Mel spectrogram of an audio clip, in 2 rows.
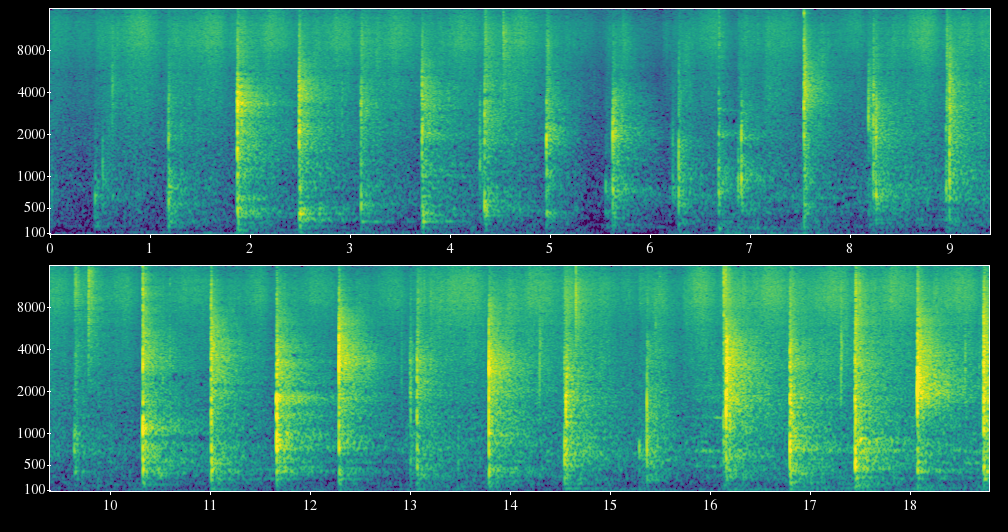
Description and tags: Japan Matsudo Hotel Stairwell Footsteps
Footsteps in a stairwell in Matsudo, Chiba, Japan.
Recorded with Zoom H2n in MS-Stereo.
reverb, steps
